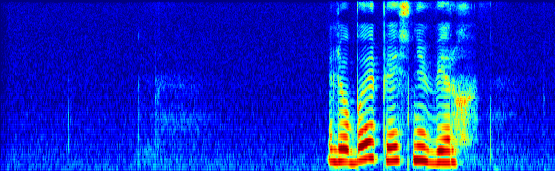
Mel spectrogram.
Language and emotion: Russian, neutral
